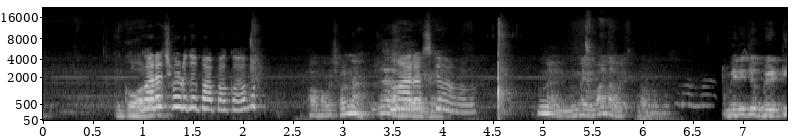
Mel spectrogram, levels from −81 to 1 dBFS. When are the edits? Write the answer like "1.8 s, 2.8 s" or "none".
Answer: 6.4 s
